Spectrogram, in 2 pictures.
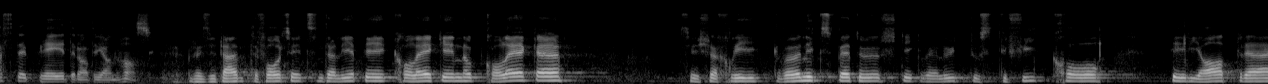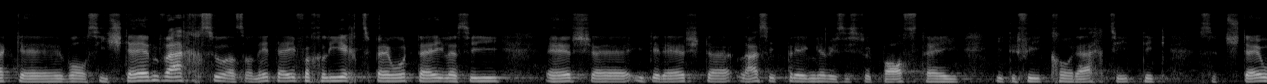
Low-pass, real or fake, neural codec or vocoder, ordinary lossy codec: none; fake; codec, 24 kHz, 6 kbps, HILCodec; none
